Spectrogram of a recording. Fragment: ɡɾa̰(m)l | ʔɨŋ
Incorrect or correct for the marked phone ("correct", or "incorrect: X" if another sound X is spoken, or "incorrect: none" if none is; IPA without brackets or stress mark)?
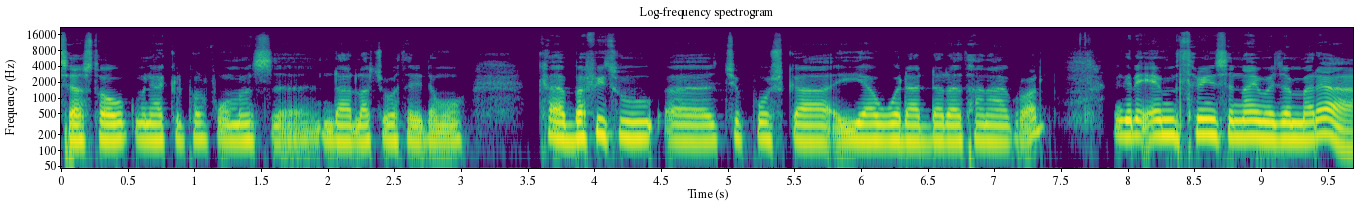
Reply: incorrect: none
